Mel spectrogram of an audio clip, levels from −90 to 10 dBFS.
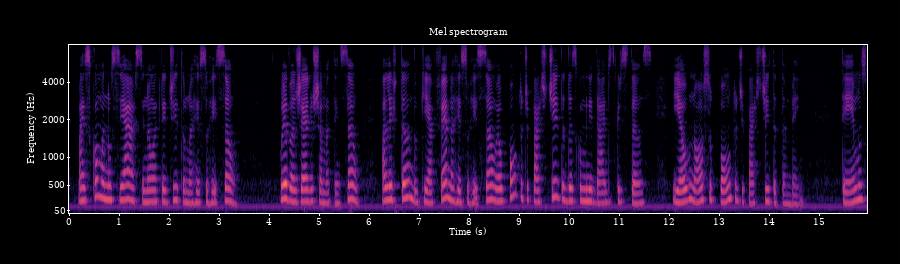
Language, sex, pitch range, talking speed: Portuguese, female, 185-245 Hz, 130 wpm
